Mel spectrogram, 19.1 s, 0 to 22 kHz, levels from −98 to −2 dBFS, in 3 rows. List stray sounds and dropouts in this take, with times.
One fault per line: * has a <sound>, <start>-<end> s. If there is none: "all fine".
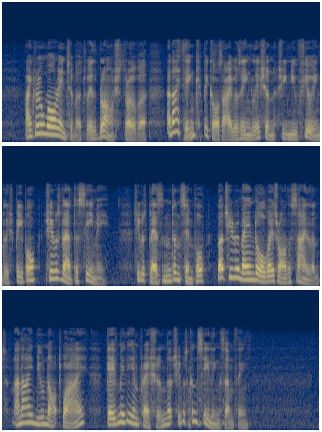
all fine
